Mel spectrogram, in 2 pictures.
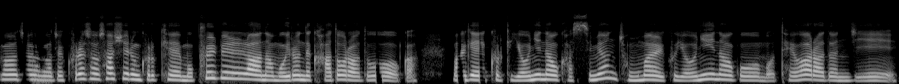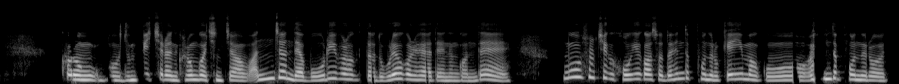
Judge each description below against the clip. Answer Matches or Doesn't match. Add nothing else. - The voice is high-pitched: Matches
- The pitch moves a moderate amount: Matches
